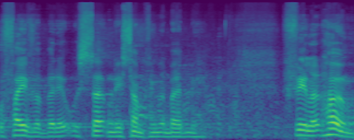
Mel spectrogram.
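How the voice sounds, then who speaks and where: With an English accent, a man speaks at a fairly quick pace amid noticeable background noise and audible room echo. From England. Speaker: commencement speaker, professor. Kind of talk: commencement speech. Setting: arena with audience.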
